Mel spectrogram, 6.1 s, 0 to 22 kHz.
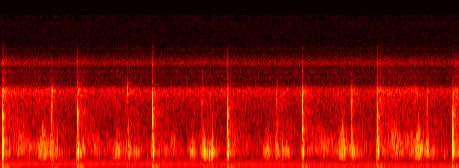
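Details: Regular whooshing pulses with sharp clicks at about 60 a minute, human heart blood flow heard through a Doppler-based stethoscope rather than a classic acoustic one.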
